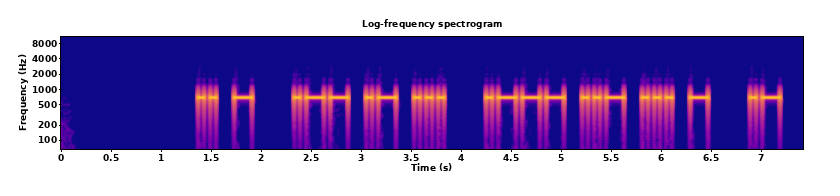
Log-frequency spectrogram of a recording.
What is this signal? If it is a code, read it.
Morse code, heard as a keyed tone, about 21 wpm, 700 Hz. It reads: IT WAS JUST A
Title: Sentences from Top 1600 Words 20wpm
